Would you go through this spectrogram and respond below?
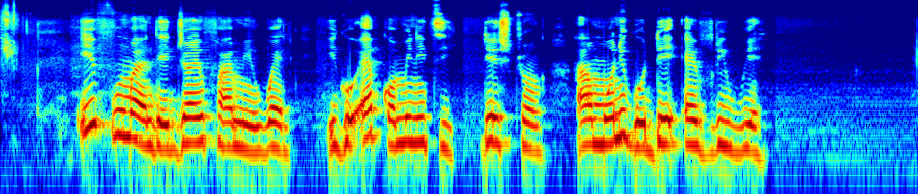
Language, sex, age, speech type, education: Nigerian Pidgin, female, 15-29, spontaneous, tertiary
